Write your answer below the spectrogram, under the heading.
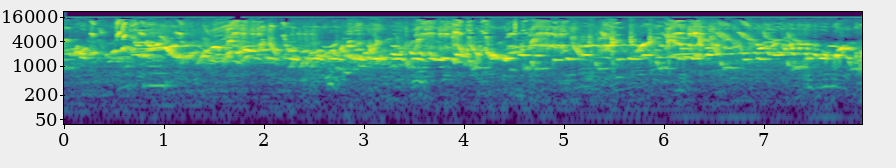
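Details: White-rumped shama (murai batu), just out of moult, with white tail feathers, singing in fighter style at a contest where it won first place; dense, rapid run of varied whistled and chattering phrases, overlapping notes throughout.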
